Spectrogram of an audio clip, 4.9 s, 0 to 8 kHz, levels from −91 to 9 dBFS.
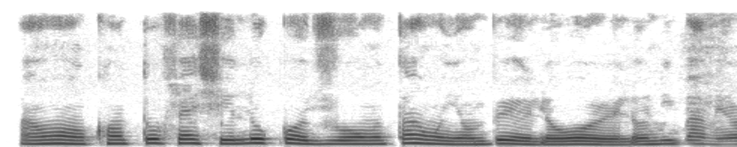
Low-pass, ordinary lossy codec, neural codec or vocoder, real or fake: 7.2 kHz; MP3, 64 kbps; none; real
